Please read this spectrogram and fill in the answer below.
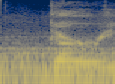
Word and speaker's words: Guri: Your name's not. It's spelled Guri. Gurry. That's my name. Just how we pronounce it. Guri.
